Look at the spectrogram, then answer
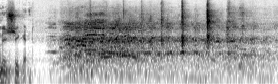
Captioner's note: audience laughing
